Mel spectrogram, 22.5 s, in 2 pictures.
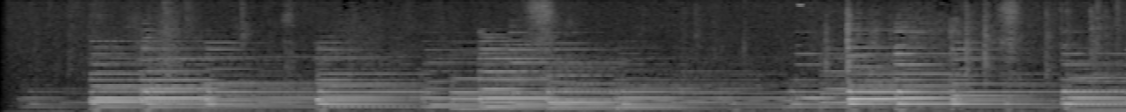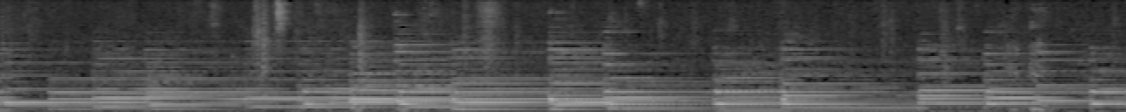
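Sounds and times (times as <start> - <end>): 
piano prelude: 0.0 - 22.5.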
